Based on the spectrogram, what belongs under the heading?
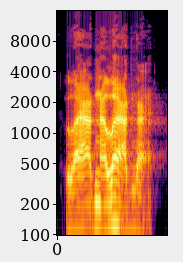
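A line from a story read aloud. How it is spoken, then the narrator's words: Growl. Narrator (Russian): рыкнул Мергеш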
